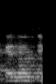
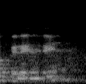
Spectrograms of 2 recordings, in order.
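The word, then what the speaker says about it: Pinochet: general Augusto, ठीक है ना, जनरल ऑगस्टो पिनोकेट, ठीक है ना, पिनो से भी बोलते हैं इसको, जनरल ऑगस्टो पिनोसे, प्रोनाउंसिएशन इधर करना पिनोसे, एंड आर्मी जनरल, ठीक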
